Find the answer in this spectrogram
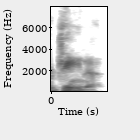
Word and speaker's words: Jayna: channel um called gina swan and her name is spelled j-a-y-n-a for gina okay um so she's probably resting because she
